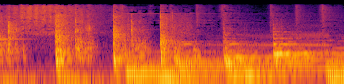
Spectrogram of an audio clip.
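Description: Potatoes being mashed vigorously with cream and melted butter, with a steady series of sharp clinking thuds as the masher strikes the bowl about every half second, each followed by a short rattle.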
